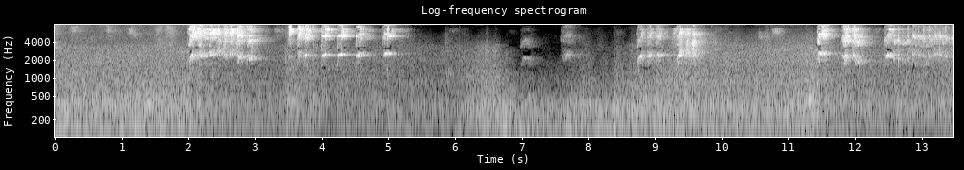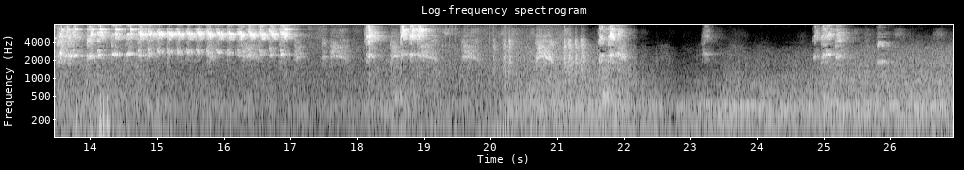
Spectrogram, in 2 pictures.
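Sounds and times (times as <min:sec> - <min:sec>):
birds chattering rapidly: 0:10.6 - 0:22.2
birds chirping: 0:10.6 - 0:22.2.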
